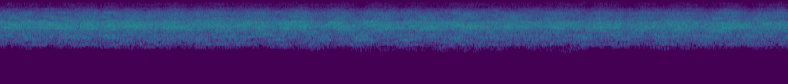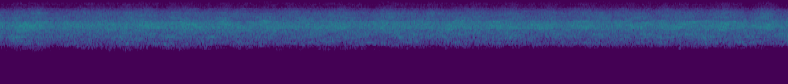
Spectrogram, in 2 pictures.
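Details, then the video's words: Cicada calling, recorded in stereo on a smartphone: a steady, shrill, hissing buzz held without a break, with a fine even rasp throughout and no other sounds. "Cicada's voice."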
